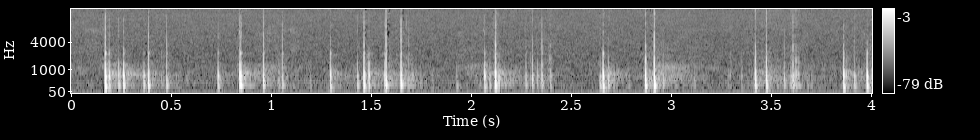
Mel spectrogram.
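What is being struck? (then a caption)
Fabric-covered rigid glasses case. Long acrylic nails scratch and tap along the top and face of a closed, hollow, rigid glasses case with a printed denim-look fabric covering. The result is a quiet, irregular series of short, dry clicks and brief scratches, with a hollow mid-range tone and almost no ring.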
